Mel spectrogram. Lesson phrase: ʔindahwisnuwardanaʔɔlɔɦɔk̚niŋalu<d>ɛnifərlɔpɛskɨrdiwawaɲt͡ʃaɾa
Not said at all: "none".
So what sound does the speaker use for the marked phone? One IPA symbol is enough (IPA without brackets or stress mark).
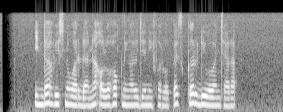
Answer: d͡ʒ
